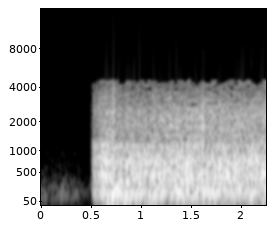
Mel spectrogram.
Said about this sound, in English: The initial explosion came without warning. Witnesses say the first fireworks set off a chain reaction. In all, at least six major blasts that leveled the San Pablito outdoor flea market.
